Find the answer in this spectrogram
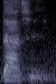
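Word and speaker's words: DYCHI: Let me bring back Dachi. Dachi is spelled D-Y-C-H-I.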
